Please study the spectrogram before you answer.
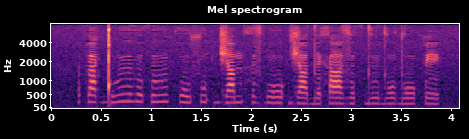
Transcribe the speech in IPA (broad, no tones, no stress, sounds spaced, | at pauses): θ a ɡ͡ǃ ɯː ð o θ ɯː k o sʷ i ʔ d͡ʒ a m x ə z ɠ oː ʔ d͡ʒ aː d ɛ x aː z ʊ θ d ɯː d oː d oː k͡p e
